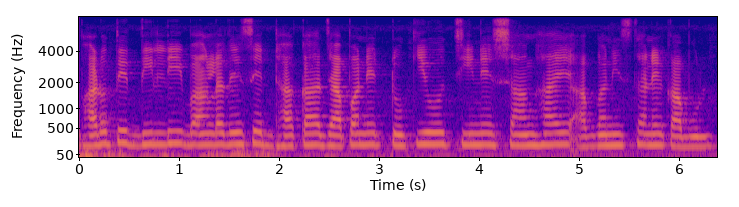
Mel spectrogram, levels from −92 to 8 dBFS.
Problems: constant background noise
